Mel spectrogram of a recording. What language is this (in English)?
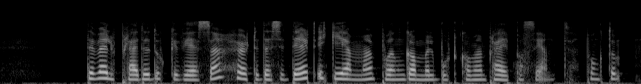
Norwegian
